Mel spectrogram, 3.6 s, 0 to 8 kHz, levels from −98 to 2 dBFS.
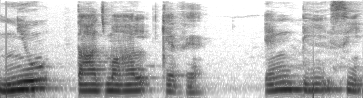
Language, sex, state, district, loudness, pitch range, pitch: Tulu, male, Karnataka, Dakshina Kannada, -20 LUFS, 150-180 Hz, 160 Hz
